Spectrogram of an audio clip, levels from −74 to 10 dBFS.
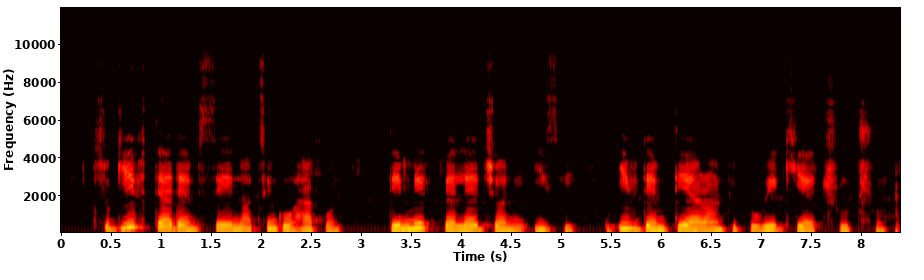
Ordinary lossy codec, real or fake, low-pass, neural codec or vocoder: AAC, 64 kbps; real; 9.9 kHz; none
